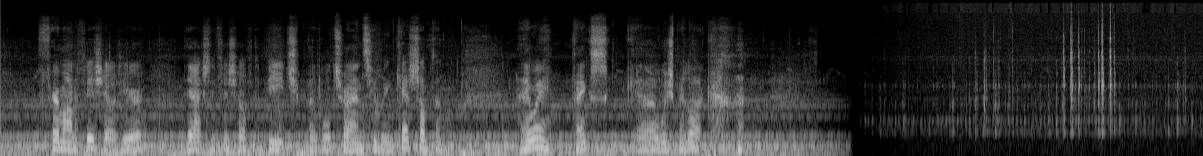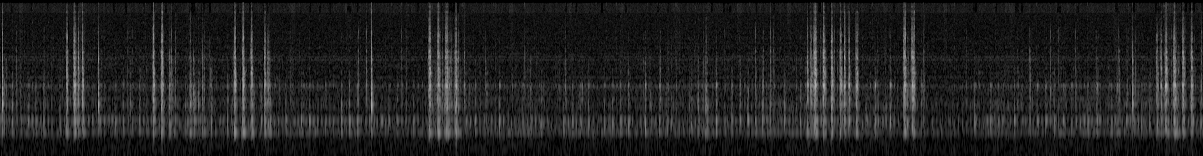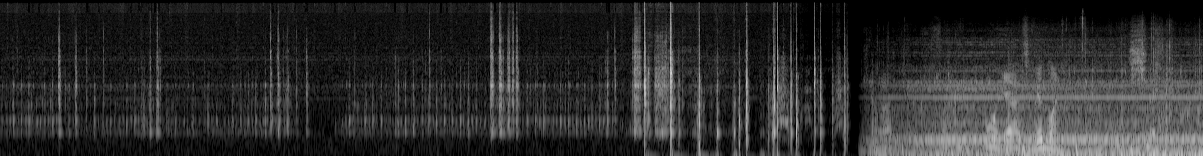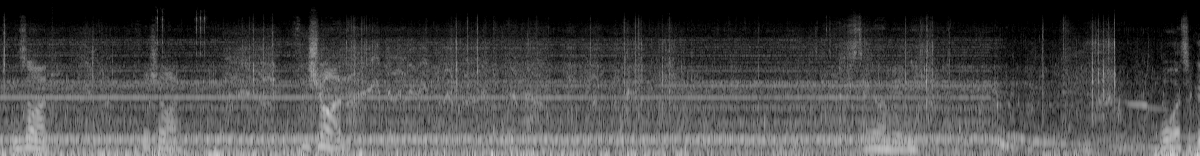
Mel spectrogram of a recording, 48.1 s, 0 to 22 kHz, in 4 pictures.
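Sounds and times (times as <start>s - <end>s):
faint steady whine: 0.0s - 48.0s
sharp clicks and ticks: 8.8s - 32.6s.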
